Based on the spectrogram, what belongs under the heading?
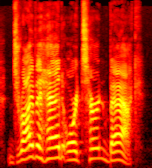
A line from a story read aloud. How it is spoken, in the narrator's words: Sam cried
